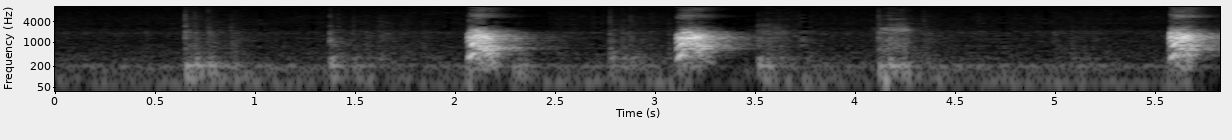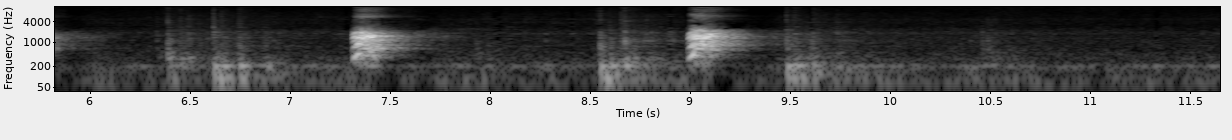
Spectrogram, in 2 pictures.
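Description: Small fluffy dog barking in short, sharp single barks, five loud ones a second or two apart, with fainter sounds in between.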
